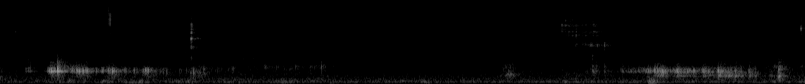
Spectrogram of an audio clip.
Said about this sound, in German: Das macht schon mal ein schönes Geräusch beim Einschenken. Und es schäumt wie Hulle. Das gehört sich so beim Weizen her. Ja. Schönen feinporigen Schaum.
